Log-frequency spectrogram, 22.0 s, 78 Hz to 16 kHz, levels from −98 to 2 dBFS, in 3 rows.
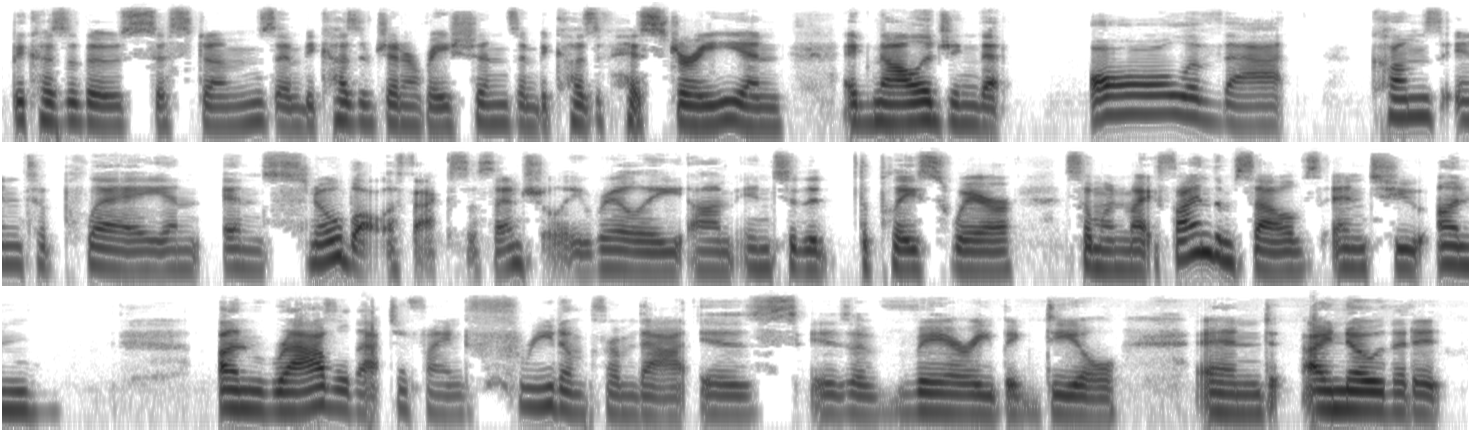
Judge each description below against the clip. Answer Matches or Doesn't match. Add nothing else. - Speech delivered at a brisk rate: Doesn't match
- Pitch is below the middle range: Doesn't match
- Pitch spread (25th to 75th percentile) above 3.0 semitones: Doesn't match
